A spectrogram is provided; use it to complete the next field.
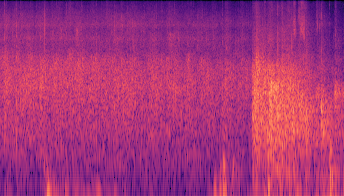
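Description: An audience claps steadily for a speaker who has just been introduced, in a dense, continuous patter of many hands, swelling noticeably louder for the final couple of seconds.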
